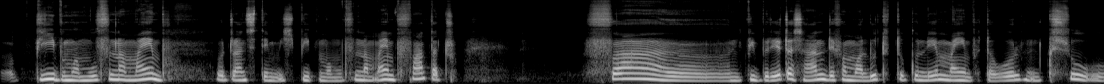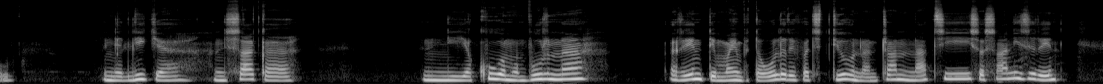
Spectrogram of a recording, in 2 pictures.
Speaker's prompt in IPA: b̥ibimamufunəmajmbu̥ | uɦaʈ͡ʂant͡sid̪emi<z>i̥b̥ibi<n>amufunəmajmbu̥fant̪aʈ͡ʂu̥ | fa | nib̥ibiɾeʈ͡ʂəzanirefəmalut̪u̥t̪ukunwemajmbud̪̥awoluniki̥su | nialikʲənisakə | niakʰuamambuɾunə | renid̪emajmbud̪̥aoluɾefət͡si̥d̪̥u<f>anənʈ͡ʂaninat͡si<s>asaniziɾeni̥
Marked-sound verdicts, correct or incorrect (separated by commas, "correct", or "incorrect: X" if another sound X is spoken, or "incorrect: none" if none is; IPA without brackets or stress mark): incorrect: s, incorrect: m, incorrect: v, correct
